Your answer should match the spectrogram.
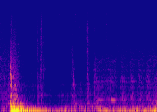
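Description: Rental car sound while driving downstream through narrow basalt mountain slopes: a dull thump at the start, then a steady low rumble of the car at moderate level.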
